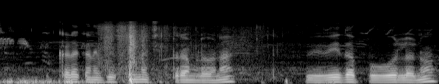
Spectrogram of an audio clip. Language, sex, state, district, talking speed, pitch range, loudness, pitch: Telugu, male, Andhra Pradesh, Sri Satya Sai, 70 wpm, 105-115 Hz, -21 LUFS, 110 Hz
